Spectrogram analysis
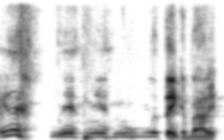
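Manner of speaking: mock-reluctant, high hemming and hawing; noncommittal brush-off. Warner Brothers answering a plea to revive the show, noncommittal. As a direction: brush them off with a high, dismissive "eh".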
